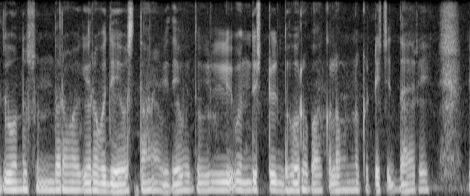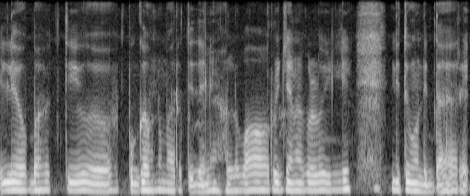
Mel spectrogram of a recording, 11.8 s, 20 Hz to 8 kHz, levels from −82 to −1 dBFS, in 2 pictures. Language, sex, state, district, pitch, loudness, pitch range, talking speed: Kannada, male, Karnataka, Dharwad, 120 Hz, -16 LUFS, 110-120 Hz, 90 wpm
